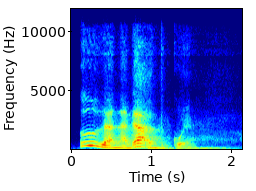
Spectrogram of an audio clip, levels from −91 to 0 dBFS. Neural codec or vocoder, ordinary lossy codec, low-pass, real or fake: codec, 16 kHz in and 24 kHz out, 0.9 kbps, LongCat-Audio-Codec, fine tuned four codebook decoder; Opus, 32 kbps; 10.8 kHz; fake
